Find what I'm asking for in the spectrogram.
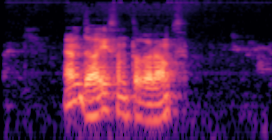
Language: Kabyle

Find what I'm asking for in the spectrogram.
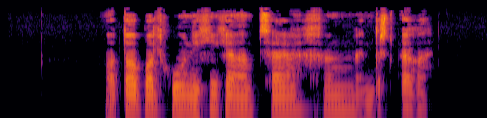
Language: Mongolian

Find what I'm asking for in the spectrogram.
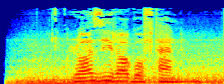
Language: Persian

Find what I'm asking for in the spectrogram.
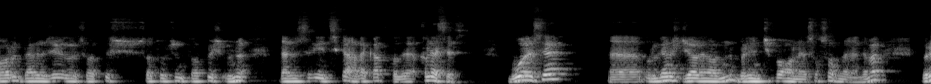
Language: Turkish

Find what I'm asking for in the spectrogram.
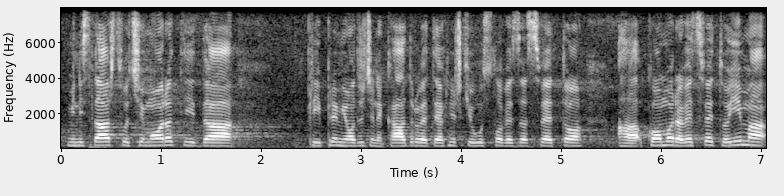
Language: Serbian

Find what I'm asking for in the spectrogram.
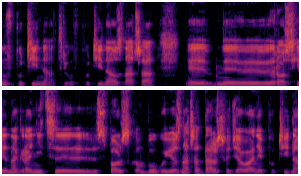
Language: Polish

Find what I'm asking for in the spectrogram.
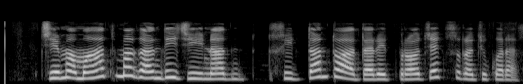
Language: Gujarati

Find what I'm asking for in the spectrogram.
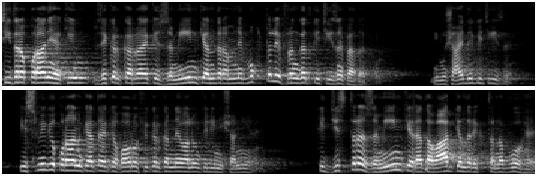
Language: Urdu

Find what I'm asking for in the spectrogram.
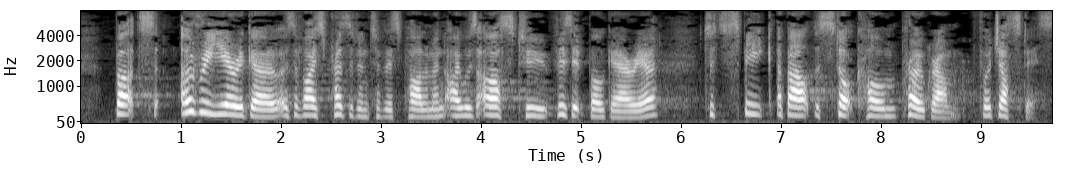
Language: English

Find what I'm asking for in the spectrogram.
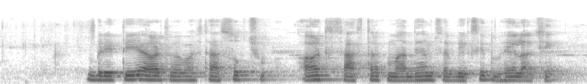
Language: Maithili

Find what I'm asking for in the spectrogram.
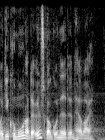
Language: Danish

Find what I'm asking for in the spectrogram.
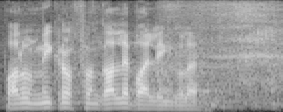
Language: Estonian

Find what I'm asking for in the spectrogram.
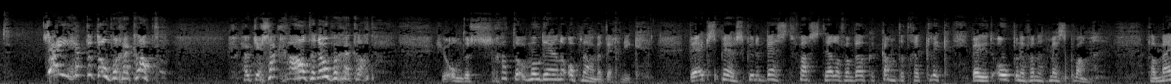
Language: Dutch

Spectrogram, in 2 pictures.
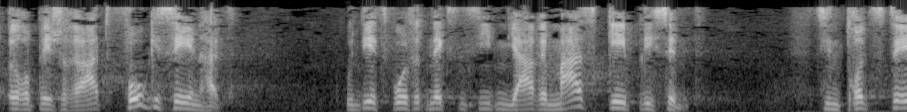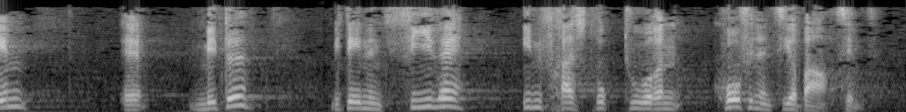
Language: German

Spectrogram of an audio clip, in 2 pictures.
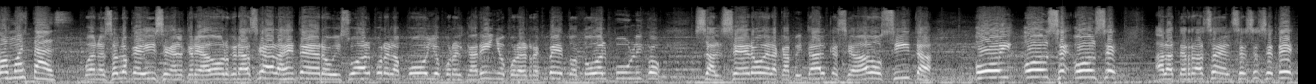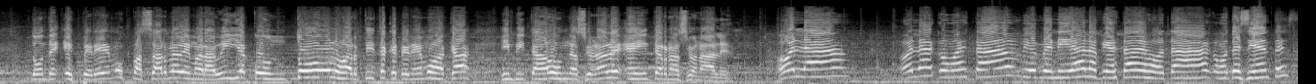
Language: Spanish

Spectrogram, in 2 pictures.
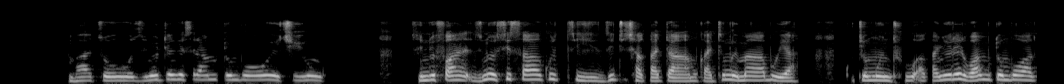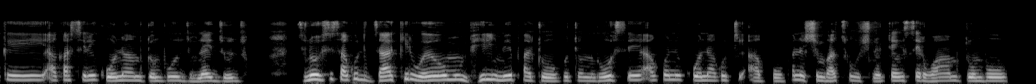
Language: Ndau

